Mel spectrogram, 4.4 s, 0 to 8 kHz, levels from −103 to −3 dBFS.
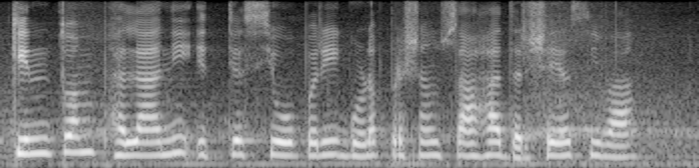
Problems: constant background noise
